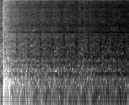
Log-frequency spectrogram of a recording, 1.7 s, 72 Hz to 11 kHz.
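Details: V8 engine running with valve cover off, plug wires pulled one at a time and valves adjusted to isolate the knocking cylinder: steady dull knock; not the lifter, traced to a bad rod bearing on passenger-side cylinder two.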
